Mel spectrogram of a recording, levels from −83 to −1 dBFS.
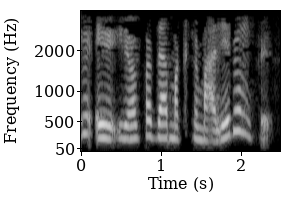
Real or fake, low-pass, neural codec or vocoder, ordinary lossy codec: fake; 3.6 kHz; autoencoder, 44.1 kHz, a latent of 192 numbers a frame, MeloTTS; MP3, 16 kbps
